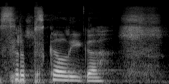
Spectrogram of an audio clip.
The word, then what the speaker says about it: Srpska Liga: Srpska Liga.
